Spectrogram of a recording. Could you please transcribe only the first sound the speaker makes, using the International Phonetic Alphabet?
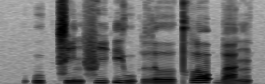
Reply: ʔ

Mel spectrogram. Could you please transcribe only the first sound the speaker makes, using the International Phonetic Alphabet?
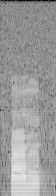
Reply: õ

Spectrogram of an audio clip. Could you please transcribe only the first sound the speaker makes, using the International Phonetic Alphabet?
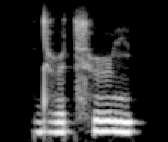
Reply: dʱ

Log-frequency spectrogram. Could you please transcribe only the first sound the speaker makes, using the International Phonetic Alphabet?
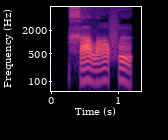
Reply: x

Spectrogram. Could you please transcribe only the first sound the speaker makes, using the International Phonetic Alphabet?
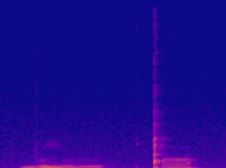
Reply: b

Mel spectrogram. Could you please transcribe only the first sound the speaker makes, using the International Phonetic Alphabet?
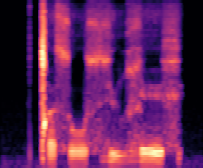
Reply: ǀ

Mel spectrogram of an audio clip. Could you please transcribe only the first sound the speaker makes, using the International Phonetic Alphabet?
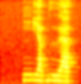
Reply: ŋ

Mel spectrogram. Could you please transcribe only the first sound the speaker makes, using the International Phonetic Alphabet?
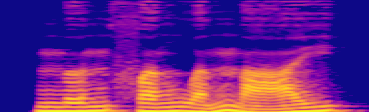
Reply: n̪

